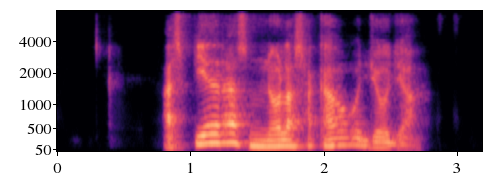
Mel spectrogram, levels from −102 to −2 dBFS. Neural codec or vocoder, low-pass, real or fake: codec, 24 kHz, 0.9 kbps, DualCodec; 7.2 kHz; fake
